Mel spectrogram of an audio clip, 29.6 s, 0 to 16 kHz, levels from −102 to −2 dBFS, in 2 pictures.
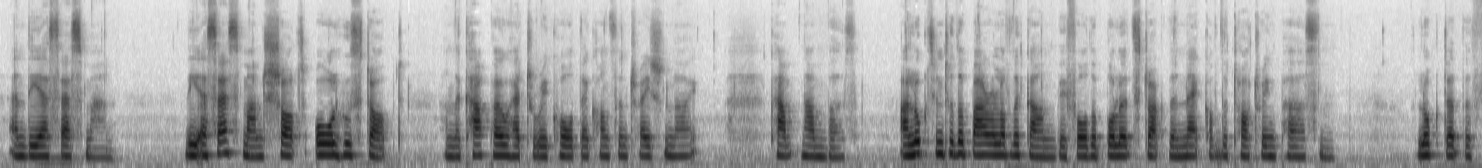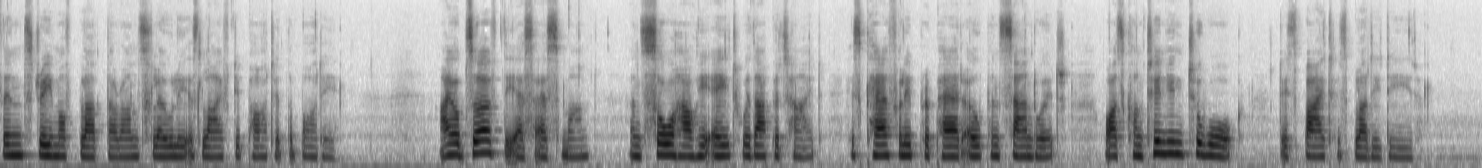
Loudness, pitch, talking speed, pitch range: -20 LUFS, 190 Hz, 160 wpm, 185-205 Hz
